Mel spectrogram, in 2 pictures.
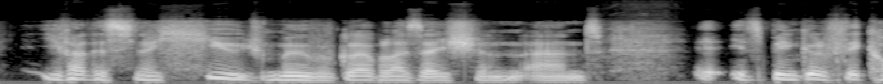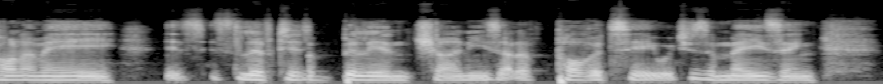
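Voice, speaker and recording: Speech comes at a fairly quick pace. It is delivered with a British accent. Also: man. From England, small town near London. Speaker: author. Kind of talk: interview.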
